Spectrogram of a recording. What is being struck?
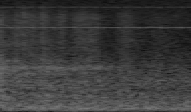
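Nothing is struck.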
